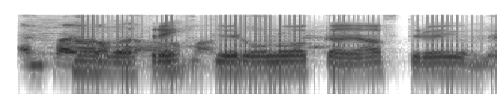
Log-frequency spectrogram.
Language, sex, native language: Icelandic, other, Japanese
